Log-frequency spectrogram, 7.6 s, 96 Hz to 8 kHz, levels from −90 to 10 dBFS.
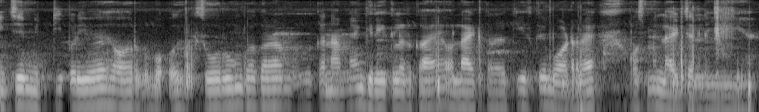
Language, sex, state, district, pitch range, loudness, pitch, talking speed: Hindi, male, Uttar Pradesh, Lucknow, 115-125 Hz, -23 LUFS, 115 Hz, 220 wpm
